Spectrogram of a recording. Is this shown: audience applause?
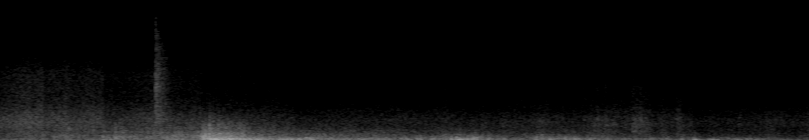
no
